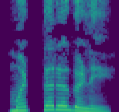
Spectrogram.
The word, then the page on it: ಮಟ್ಟರಗಳೆ: maṭṭa ragaḷe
